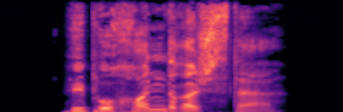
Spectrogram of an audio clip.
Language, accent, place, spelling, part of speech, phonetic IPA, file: German, Germany, Berlin, hypochondrischster, adjective, [hypoˈxɔndʁɪʃstɐ], De-hypochondrischster.ogg
- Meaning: inflection of hypochondrisch: 1. strong/mixed nominative masculine singular superlative degree 2. strong genitive/dative feminine singular superlative degree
